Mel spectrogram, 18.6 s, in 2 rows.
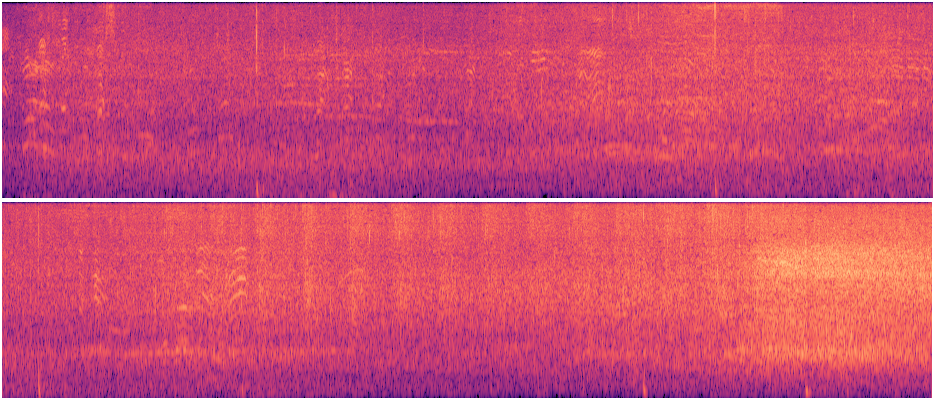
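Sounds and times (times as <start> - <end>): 
football match crowd shouting and cheering: 0.0 - 18.6
football kick thumps: 2.5 - 2.9.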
